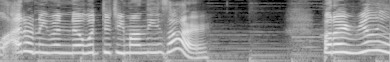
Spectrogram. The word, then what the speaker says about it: Digimon: And next up, we've got a Digimon artwork, not Digiman. Did I seriously just pronounce it that way?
